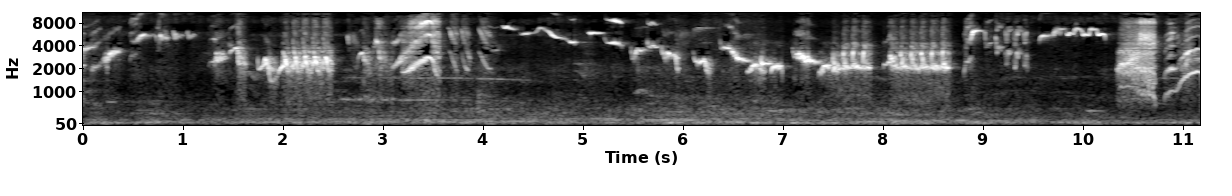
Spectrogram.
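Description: A cotton myna sings a lively run of clear whistles, slurred notes and harsh, rattling chatter.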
